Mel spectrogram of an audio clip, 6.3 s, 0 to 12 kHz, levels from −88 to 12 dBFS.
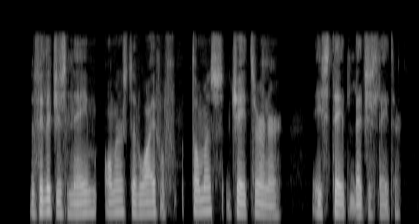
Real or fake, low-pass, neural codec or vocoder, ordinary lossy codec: real; 7.2 kHz; none; MP3, 48 kbps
